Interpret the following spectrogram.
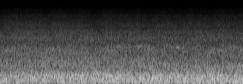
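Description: Steady rush of breaking ocean surf, with wind on the microphone.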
